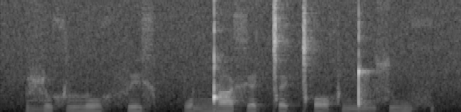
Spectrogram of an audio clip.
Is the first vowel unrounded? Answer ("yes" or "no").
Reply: no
